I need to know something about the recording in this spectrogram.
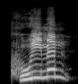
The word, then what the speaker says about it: Queeman: We got Queeman. That's how you say it, right? Queeman? Yeah. Queeman's good.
